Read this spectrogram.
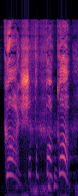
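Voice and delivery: very high, slow squeal; squealing mock voice. Class reacting to the insult, squealing mock voice. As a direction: squeak it out like giggling students.

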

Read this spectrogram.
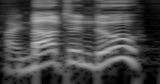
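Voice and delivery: high, loud mock voice; mimicked driver. Mocking the driver offering Mountain Dew. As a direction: ape him offering a soda.

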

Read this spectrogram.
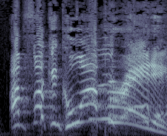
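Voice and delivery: high, strained scream; mock scream. Retelling screaming at TSA, high mock scream. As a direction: shriek it, hammed up. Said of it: "I just start screaming at the top of my lungs".

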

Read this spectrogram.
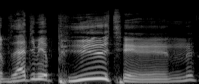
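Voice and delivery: "Putin" drawn out slowly as "Pyooo-tin"; slow mimicry with a long "pyoo" in "Putin"; fun Putin pronunciation. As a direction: stretch the first syllable of "Putin". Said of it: "a very fun way to pronounce".

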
